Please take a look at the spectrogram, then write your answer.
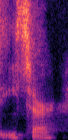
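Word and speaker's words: ITER: it um and um i-t-e-r but you pronounce eater and um yeah just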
